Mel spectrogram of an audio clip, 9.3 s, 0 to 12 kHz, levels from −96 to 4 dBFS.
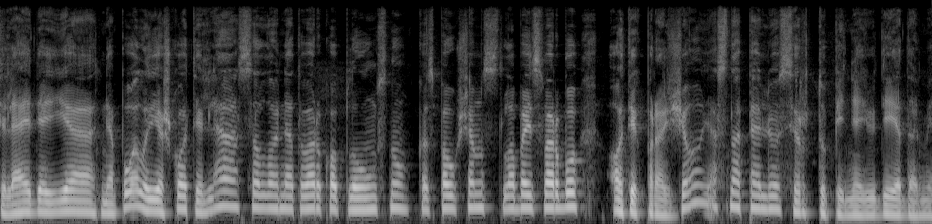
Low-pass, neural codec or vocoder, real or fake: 10.8 kHz; none; real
